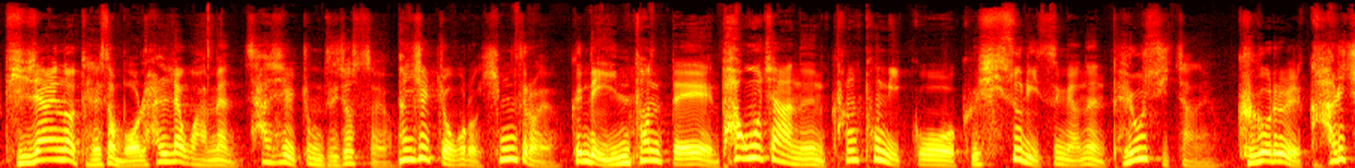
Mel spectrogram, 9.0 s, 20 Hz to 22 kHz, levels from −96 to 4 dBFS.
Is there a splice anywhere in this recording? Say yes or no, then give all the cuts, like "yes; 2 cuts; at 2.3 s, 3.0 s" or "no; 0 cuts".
no; 0 cuts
